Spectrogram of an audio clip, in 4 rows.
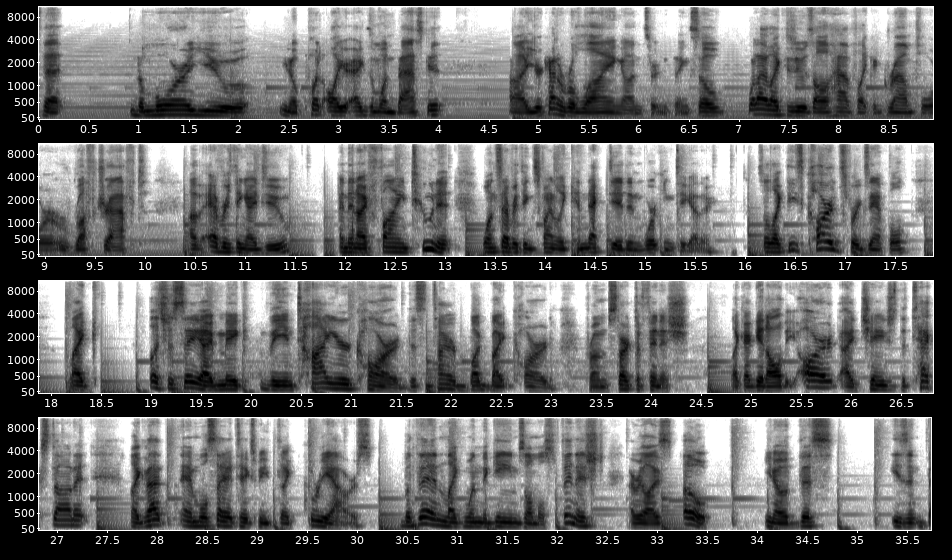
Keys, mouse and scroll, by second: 0.0 click.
